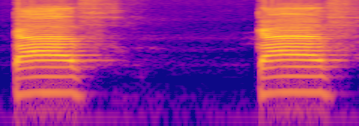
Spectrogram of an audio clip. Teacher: এরপরে জিহ্বার গোড়া থেকে একটু আগে বাড়ায়া, জিহ্বার গোড়া থেকে একটু আগে বাড়ায়া কাফ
